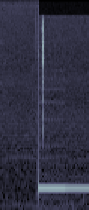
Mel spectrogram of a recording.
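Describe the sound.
A telephone tone plays while a call is placed: a single steady, mid-pitched beep that starts abruptly and holds unbroken to the end, following a brief faint hiss.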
